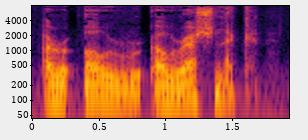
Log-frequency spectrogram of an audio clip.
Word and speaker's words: Oreshnik: Oreshnik.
